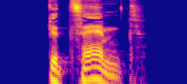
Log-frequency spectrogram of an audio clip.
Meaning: past participle of zähmen
- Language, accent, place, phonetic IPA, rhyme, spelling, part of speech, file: German, Germany, Berlin, [ɡəˈt͡sɛːmt], -ɛːmt, gezähmt, verb, De-gezähmt.ogg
